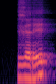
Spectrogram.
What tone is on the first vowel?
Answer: low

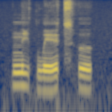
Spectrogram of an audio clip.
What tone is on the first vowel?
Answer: falling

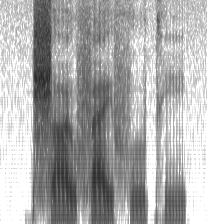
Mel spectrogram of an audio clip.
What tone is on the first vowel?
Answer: high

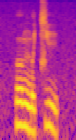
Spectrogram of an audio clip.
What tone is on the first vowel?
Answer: falling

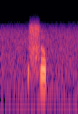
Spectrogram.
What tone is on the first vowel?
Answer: low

